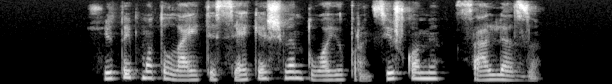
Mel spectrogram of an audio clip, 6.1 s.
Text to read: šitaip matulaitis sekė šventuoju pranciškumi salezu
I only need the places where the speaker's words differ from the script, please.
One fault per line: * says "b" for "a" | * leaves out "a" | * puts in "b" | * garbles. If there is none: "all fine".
all fine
